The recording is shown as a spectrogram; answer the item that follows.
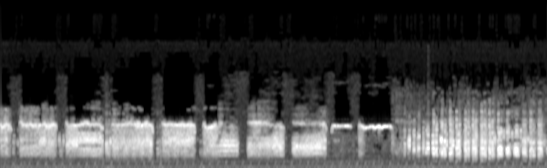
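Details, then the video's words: Swiftlet test sound imported from Malaysia, played inside swiftlet houses: high, harsh buzzy chirps in half-second bursts repeated in quick succession, ending in a rapid run of dry clicks. "Sound Test of Swiftlet សម្លេងដើមរបស់សត្វត្រចៀកកាំ"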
